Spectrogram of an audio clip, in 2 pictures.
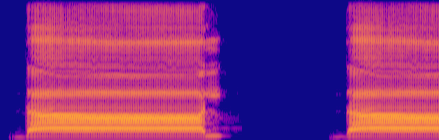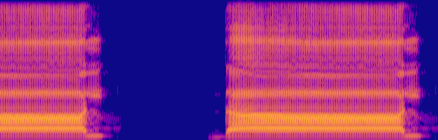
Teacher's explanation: دال کی ادائیگی میں زبان کی نوک کو ثنایا علیہ کی جڑ سے لگا کر باریک آواز میں پڑھیں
